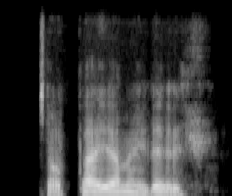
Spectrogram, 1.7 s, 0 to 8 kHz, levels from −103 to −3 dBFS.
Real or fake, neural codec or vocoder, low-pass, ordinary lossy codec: fake; codec, 16 kHz, 4.8 kbps, FACodec; 7.2 kHz; Opus, 64 kbps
